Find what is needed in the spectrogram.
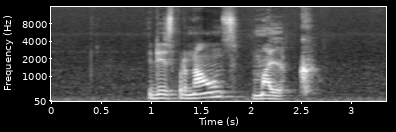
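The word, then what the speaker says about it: ܡܠܟܝ: See, malk. Malk, there is a yod. At the end there is a yod. But it is silent.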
